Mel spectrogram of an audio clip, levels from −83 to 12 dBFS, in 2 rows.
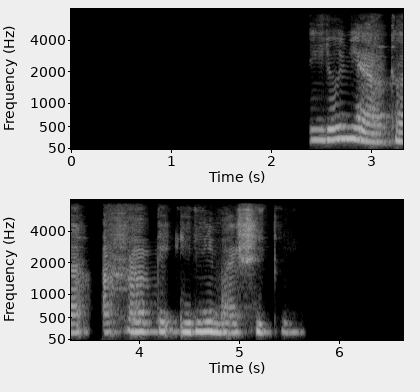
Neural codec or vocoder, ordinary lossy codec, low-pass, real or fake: codec, 44.1 kHz, 1.7 kbps, Pupu-Codec; AAC, 48 kbps; 7.2 kHz; fake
